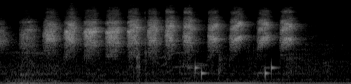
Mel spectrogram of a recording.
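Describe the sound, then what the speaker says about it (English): Squawking bird calls repeat in a fast, even series of about a dozen loud, close, harsh notes, with a couple of faint higher chirps underneath and no talking. "There's a bluebird out there, and a cardinal, and starlings. There's lots of birds out there."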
